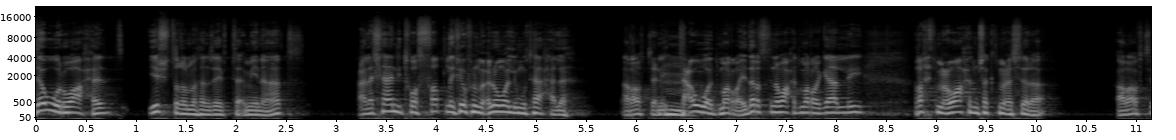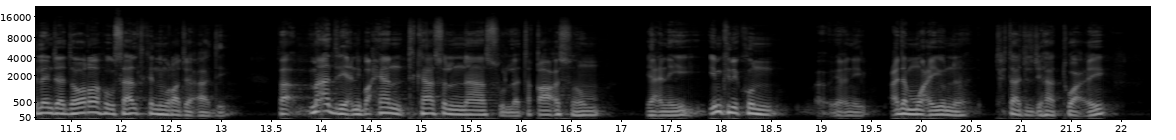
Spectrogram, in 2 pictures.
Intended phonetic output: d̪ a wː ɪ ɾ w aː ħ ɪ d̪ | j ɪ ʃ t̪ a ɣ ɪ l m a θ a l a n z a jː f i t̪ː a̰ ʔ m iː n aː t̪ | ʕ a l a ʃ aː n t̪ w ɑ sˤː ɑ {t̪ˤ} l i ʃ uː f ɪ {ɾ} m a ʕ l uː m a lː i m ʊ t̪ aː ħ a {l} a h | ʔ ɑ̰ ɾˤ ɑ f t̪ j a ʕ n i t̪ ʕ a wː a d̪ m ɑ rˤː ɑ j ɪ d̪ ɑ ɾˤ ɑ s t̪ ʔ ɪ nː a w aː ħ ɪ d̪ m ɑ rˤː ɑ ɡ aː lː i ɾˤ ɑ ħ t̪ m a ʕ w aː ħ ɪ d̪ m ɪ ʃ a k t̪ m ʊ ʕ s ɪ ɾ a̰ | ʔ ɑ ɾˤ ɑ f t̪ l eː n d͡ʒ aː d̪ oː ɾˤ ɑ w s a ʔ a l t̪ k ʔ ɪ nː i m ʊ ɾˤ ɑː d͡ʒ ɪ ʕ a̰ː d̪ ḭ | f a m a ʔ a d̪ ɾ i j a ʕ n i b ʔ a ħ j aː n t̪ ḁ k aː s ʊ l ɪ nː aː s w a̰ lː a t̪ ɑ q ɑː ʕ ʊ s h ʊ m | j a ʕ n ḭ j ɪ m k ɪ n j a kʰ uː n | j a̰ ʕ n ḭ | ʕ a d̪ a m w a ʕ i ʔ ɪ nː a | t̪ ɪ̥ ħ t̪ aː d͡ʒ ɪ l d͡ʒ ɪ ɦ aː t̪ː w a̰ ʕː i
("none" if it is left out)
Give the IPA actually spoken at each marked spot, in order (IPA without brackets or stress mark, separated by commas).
t̪ˤ, l, l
